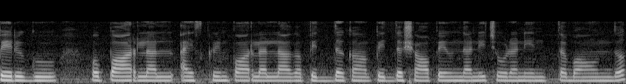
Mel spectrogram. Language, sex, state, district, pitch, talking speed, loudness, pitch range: Telugu, female, Andhra Pradesh, Krishna, 180 Hz, 155 wpm, -21 LUFS, 175-185 Hz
